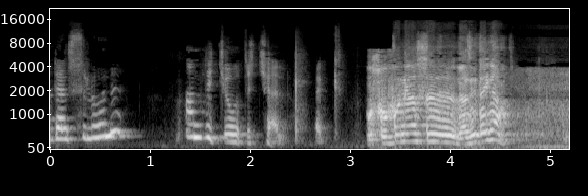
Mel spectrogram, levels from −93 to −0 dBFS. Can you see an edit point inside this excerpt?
yes; 1 cut; at 3.1 s

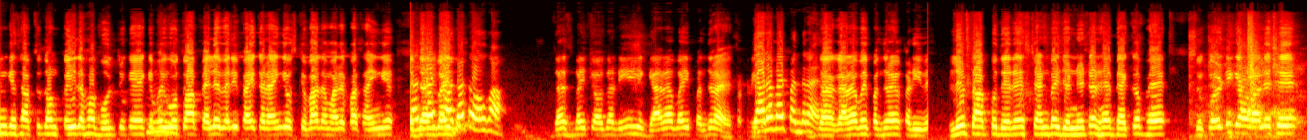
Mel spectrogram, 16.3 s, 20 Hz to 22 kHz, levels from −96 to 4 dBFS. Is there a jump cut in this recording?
yes; 3 cuts; at 5.1 s, 11.6 s, 15.0 s

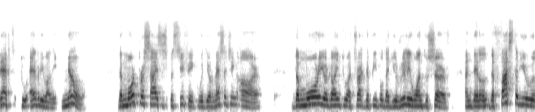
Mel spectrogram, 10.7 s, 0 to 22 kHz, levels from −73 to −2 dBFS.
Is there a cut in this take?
no; 0 cuts

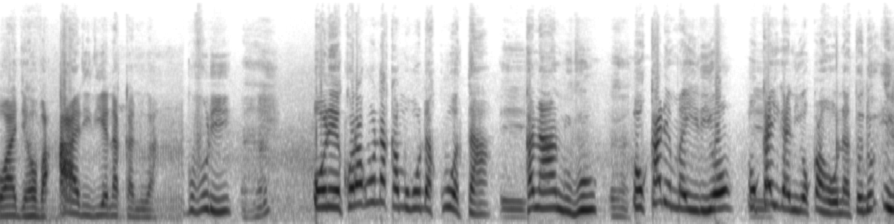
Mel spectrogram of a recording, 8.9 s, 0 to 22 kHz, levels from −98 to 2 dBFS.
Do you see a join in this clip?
yes; 1 cut; at 1.9 s

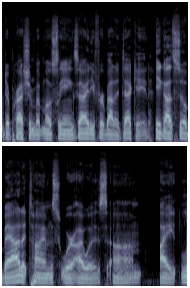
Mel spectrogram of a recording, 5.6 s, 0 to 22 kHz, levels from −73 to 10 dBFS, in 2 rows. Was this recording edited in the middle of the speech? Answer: yes; 1 cut; at 2.1 s

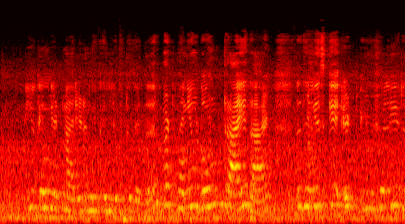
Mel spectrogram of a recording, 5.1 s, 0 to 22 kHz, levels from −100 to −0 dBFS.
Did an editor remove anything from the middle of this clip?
no; 0 cuts

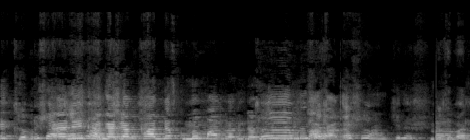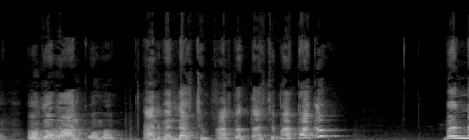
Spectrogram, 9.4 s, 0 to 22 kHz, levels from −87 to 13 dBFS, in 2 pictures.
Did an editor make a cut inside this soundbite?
yes; 1 cut; at 4.3 s

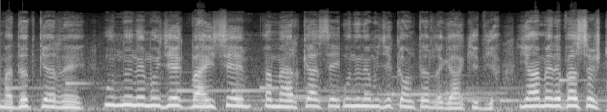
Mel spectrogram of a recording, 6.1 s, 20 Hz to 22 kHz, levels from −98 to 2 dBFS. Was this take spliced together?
yes; 3 cuts; at 0.9 s, 2.8 s, 5.0 s

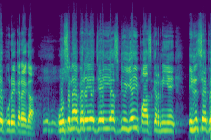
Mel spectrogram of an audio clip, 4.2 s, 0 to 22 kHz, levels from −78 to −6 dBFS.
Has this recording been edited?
no; 0 cuts

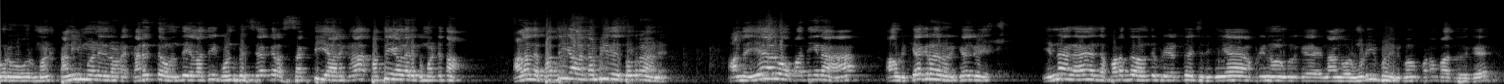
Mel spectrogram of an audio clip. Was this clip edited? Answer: no; 0 cuts

